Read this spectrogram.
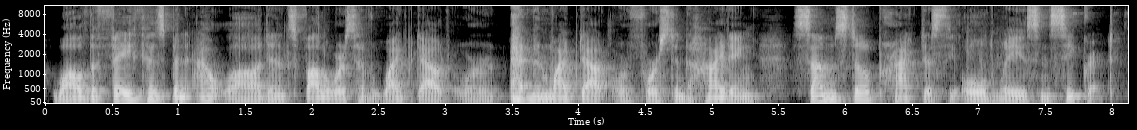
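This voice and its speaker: A man with a very low-pitched voice runs a tabletop roleplaying game. He explains things to players in an encouraging, accommodating way over an online call. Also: normal speed, few pauses, breathy edge. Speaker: game master, host. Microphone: online group call.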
